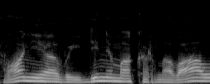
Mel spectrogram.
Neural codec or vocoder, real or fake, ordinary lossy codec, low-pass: vocoder, 44.1 kHz, 128 mel bands every 512 samples, BigVGAN v2; fake; Opus, 24 kbps; 14.4 kHz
